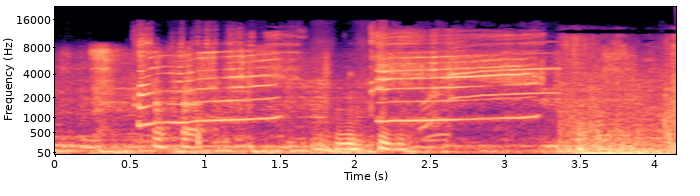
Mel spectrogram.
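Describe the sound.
A child vocally imitates the Iron Man power-up sound effect: two rising, whistling whines, each swelling for about a second before cutting off, fairly loud against light background noise.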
